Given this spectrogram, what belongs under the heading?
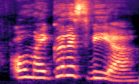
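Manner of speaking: high, loud burst of joy; excited scream. A narrator's reading. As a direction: gush over her daughter. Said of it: "Mom was screaming with excitement".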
